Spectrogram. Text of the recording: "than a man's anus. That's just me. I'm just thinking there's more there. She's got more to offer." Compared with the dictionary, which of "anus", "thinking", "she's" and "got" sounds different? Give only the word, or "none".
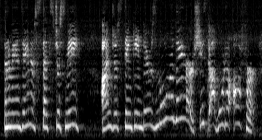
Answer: none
